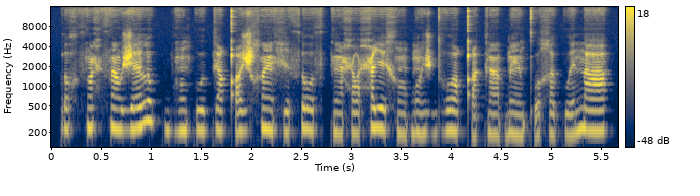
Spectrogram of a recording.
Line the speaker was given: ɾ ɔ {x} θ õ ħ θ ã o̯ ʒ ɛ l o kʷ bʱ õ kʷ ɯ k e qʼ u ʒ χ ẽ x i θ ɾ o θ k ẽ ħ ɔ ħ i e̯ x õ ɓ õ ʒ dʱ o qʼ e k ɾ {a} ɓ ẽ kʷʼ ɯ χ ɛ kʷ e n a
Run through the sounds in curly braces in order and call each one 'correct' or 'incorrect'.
correct, incorrect

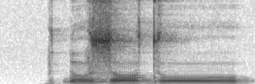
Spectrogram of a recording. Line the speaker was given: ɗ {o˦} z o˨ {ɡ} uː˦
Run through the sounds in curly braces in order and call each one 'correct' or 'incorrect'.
incorrect, incorrect

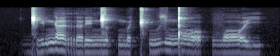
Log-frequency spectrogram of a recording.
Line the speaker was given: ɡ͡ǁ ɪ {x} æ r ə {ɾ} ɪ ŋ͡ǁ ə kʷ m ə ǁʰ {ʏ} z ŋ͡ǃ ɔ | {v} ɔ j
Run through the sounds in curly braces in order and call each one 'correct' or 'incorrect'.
incorrect, correct, incorrect, correct

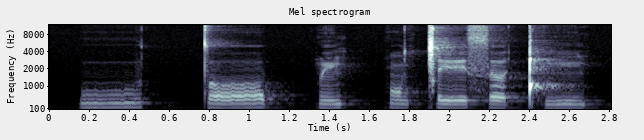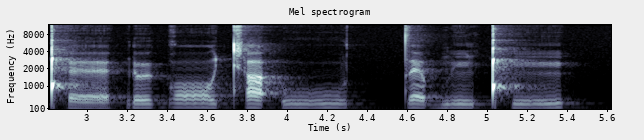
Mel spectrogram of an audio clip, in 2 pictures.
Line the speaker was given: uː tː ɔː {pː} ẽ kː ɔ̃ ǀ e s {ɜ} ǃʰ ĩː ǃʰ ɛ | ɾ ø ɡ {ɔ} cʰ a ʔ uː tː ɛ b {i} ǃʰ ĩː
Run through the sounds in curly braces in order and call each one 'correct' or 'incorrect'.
correct, correct, incorrect, incorrect

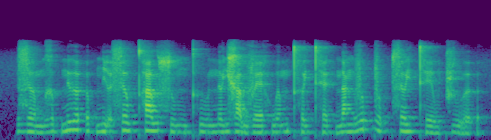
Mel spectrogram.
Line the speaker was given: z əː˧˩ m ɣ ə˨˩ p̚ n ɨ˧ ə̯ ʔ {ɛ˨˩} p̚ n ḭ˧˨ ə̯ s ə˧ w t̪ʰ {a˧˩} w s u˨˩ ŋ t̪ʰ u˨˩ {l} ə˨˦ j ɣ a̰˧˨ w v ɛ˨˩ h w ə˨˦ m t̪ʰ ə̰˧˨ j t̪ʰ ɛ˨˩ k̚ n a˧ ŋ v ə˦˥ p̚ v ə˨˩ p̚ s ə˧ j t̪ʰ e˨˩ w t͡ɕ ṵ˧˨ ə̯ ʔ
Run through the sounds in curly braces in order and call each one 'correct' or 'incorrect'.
incorrect, incorrect, incorrect

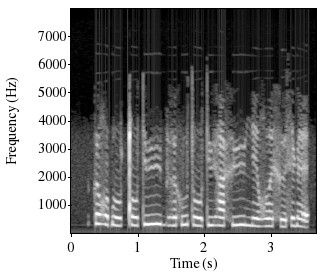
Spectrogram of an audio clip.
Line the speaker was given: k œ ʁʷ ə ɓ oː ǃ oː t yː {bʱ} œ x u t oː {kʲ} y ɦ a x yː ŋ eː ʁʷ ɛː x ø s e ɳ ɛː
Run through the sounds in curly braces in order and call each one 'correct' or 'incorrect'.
correct, incorrect

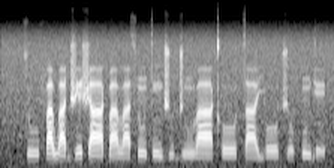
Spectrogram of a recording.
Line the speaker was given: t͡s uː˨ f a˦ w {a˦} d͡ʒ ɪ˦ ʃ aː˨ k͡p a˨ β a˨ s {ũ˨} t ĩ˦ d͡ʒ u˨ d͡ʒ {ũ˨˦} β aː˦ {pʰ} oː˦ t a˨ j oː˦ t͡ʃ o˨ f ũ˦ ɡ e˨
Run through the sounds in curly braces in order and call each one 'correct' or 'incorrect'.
incorrect, incorrect, incorrect, incorrect

